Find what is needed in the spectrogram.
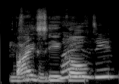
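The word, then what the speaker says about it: Bisiegel: I always tell them you're like you're saying bye to a seagull bye seagull seag and so now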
